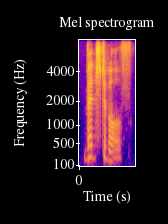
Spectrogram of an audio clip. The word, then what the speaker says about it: vegetables: Vegetables. I say it in 3 syllables.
